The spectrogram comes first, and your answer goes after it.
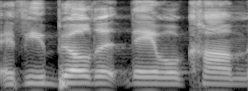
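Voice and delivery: plain

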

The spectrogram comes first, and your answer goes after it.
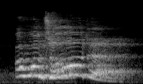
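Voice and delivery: high-pitched shouting. A customer shouts at the worker, Ismail, demanding to order, shouting. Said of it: "But shout at me one more time".

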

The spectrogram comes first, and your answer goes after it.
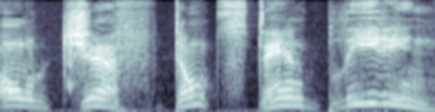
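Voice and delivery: pleading, imploring, pitched very high. Tom to Jeff, who is bleeding and refuses to speak to him; imploring. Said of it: "implored Tom".

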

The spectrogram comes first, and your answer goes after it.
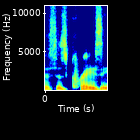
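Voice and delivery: hushed, whispered aside. Retelling what a health PhD sitting nearby said: imitating someone whispering. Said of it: "he whispers to me".

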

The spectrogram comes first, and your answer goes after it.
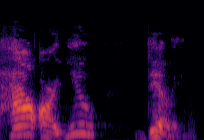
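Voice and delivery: very slow, deliberate, spelled out word by word. Speaker repeats the question to demonstrate it, said slowly. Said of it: "Let's say that slowly".

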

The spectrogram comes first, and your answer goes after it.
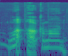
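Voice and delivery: voice cracking. Player asking a teammate which Pokemon they mean, voice cracking. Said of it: "Oh, my voice cracked".

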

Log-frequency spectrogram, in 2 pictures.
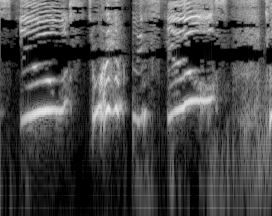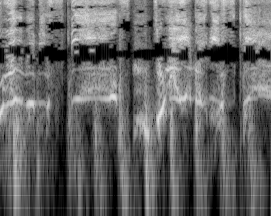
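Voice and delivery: very high, rapid, frantic panicked babble. Acting a character freaking out over whether it has skills: panicking. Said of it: "chill, chill, chill, chill".

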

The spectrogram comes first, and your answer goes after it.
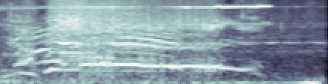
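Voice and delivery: terrified, very high, loud scream.

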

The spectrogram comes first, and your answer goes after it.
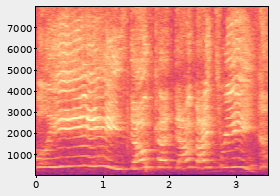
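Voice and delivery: tiny, high-pitched pleading voice, first word stretched. Narrator voicing an unseen speaker calling to a woodsman: small voice crying out. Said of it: "a small voice cried".

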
